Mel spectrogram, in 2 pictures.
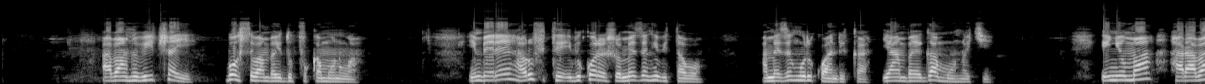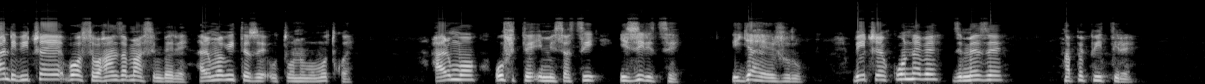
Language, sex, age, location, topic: Kinyarwanda, male, 25-35, Huye, health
